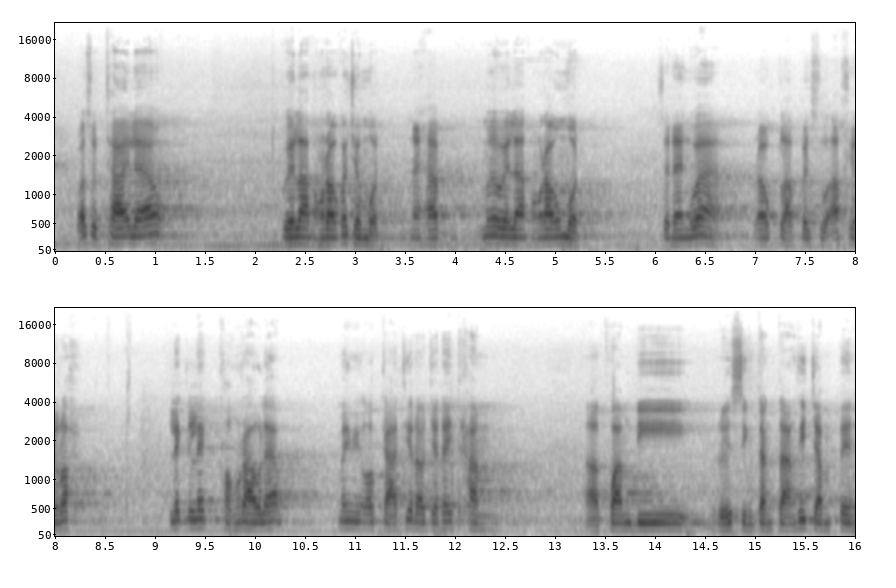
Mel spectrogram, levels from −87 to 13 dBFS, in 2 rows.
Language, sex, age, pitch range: Thai, male, 20-39, 130-150 Hz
